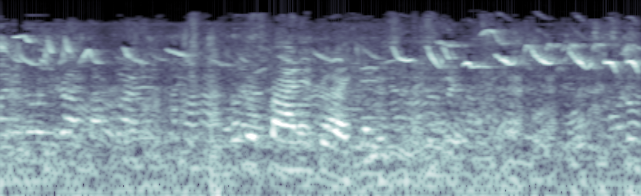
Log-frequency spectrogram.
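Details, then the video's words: Singing-race twa-twa (large-billed seed finch) at a Berbice bird ground, New Amsterdam, Guyana, delivering bright downslurred whistles and short trills, with a few louder bursts of human speech and scattered knocks. "TOWA TOWA BIRD RACE"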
